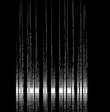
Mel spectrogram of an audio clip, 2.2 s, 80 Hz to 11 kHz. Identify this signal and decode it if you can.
Morse code, heard as a keyed tone, about 41 wpm, 700 Hz. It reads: SWITCH
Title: Six Letter Words - 45wpm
